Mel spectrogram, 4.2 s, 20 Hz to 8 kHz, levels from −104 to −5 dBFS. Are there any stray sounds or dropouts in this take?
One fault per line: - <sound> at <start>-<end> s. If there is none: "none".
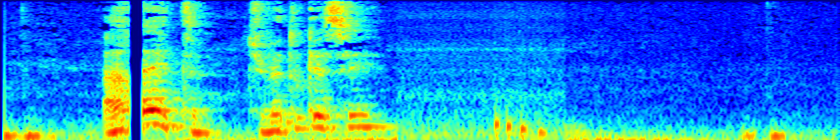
- dropout at 0.7-0.7 s
- chirp at 2.5-2.8 s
